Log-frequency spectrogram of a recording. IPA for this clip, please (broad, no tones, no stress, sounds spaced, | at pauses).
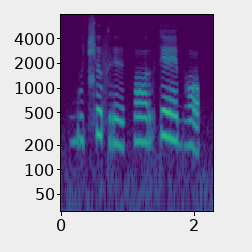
ɡ͡b u t͡ɕʰ ə f r ɘ | ɔː r k ɛː bʱ ɔ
